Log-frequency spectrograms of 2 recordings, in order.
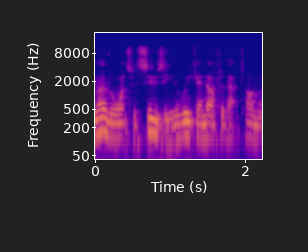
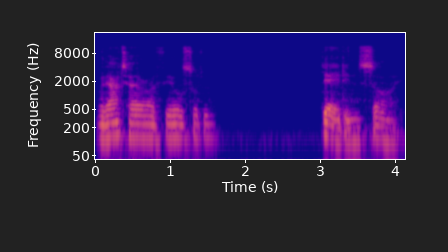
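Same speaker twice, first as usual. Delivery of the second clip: sad; 3 semitones lower, 5 dB quieter than usual. A narrator's reading. Grieving father confides.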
